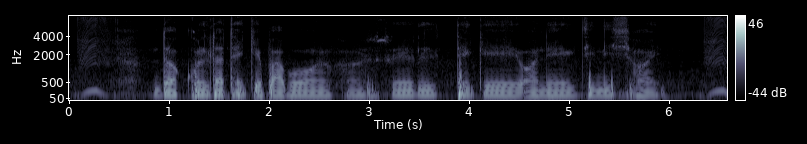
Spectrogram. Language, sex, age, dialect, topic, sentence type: Bengali, male, <18, Northern/Varendri, agriculture, statement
